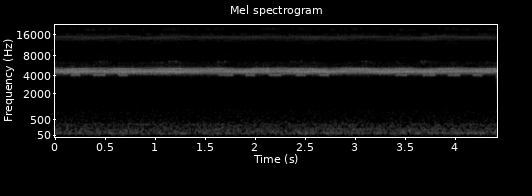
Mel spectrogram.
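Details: Insects of an autumn night keep up a continuous shrill ringing at a single high pitch, never pausing, over a quiet low background hum.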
